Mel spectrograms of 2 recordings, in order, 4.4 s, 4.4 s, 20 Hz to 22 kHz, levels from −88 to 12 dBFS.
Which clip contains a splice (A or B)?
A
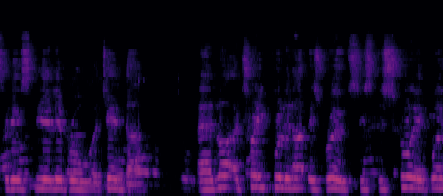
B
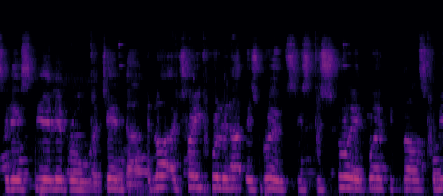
B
